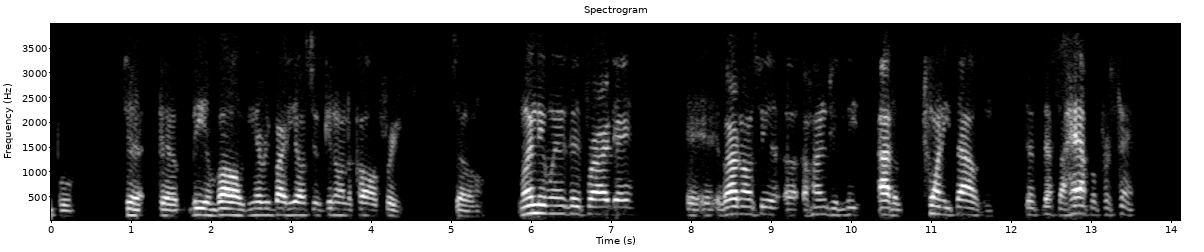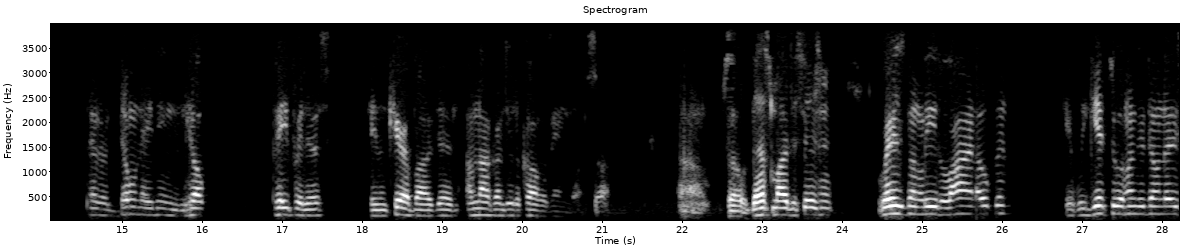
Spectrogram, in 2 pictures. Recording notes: TNTSuperfantastic Conference Call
